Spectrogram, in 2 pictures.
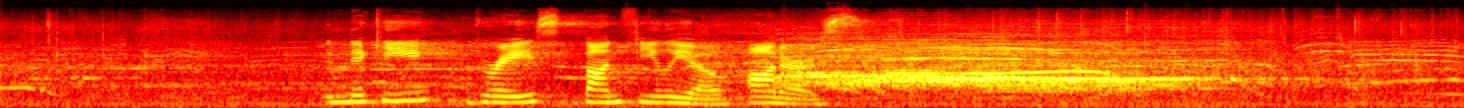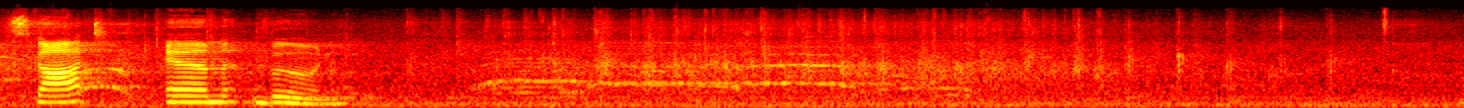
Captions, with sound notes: Nikki Grace Bonfilio, Honors. (audience cheering) Scott M. Boone.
